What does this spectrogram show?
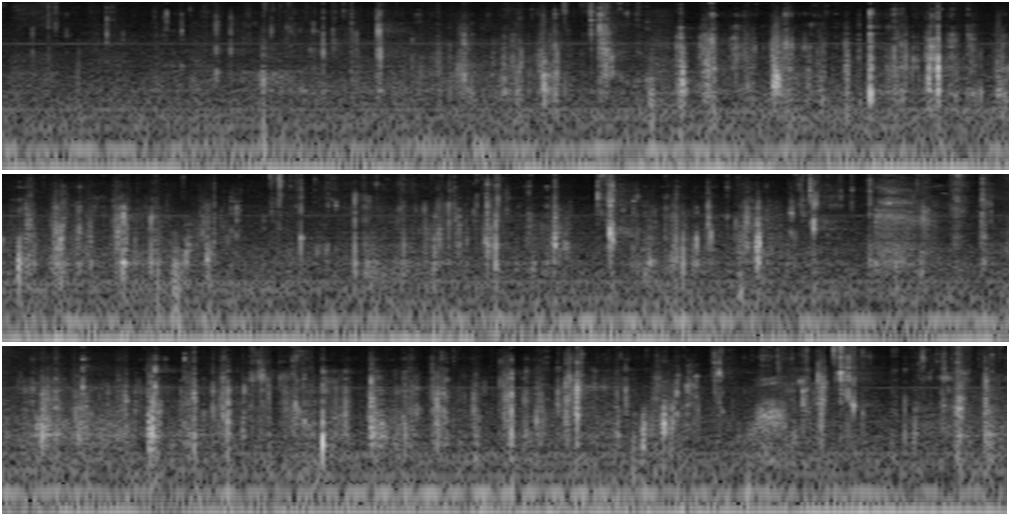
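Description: Close-miked chewing of cheesy Alfredo pasta: steady mouth sounds with many sharp, irregular clicks and smacks.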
